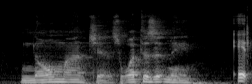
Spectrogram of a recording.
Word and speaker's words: no manches: primarily by Mexican Spanish speakers today's word is no manes no manes I've heard that or I've read that before how do you spell that no n o manchez m a n c h e s no Manz what does it mean it literally translates to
